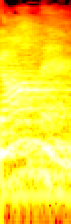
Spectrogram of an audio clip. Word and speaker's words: Amen: The Amen, that's the way to pronounce it.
